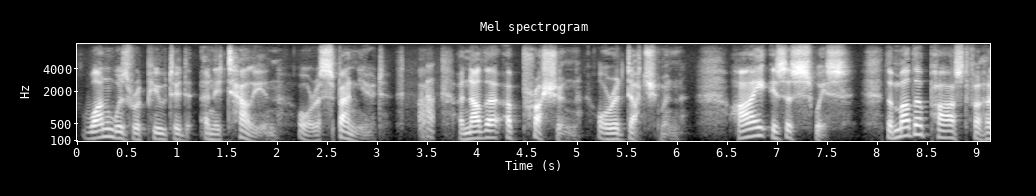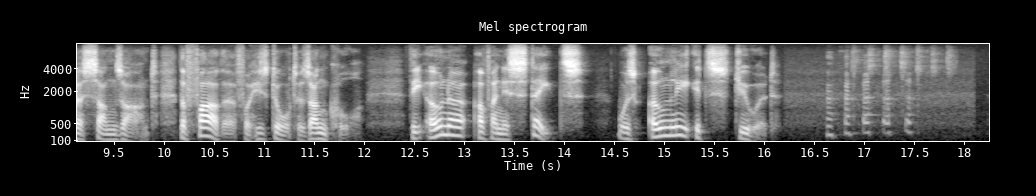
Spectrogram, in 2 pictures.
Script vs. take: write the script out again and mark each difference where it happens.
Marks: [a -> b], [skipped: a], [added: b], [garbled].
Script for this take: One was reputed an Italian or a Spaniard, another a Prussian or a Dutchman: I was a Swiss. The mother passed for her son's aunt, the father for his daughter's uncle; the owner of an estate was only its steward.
One was reputed an Italian or a Spaniard, another a Prussian or a Dutchman: I [was -> is] a Swiss. The mother passed for her son's aunt, the father for his daughter's uncle; the owner of an [estate -> estates] was only its steward.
